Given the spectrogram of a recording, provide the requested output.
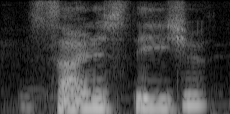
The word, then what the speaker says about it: synesthesia: Who can pronounce that correctly? Synesthesia?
